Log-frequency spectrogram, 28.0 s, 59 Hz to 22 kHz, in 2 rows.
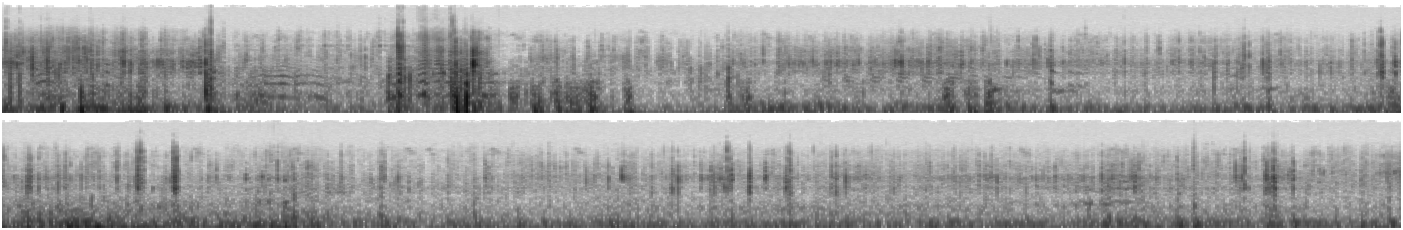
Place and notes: Forest Garden, UK - apple orchard
wasps and flies on the fallen apples
England, United Kingdom, 19 July 2022, 10:16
